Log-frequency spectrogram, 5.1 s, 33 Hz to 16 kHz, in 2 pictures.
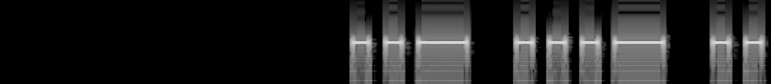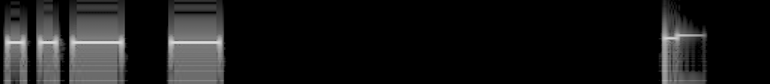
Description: Morse code, heard as a keyed tone, about 22 wpm, 700 Hz. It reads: UV4T
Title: Four Challenging Letter-Number Combinations 22wpm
